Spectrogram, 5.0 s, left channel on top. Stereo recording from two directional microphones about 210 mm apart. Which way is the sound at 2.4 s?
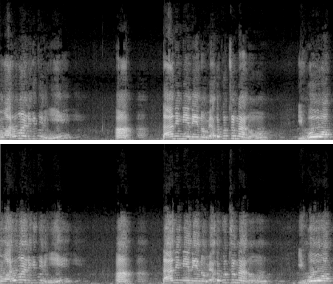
30° left (ahead or behind).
